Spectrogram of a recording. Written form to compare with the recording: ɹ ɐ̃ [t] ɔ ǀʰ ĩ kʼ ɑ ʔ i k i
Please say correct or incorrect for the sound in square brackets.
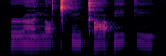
incorrect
